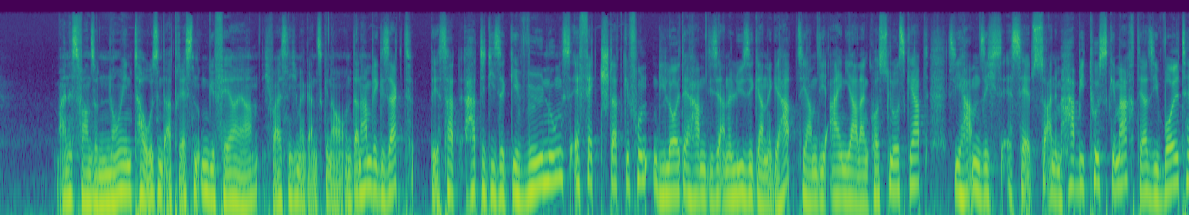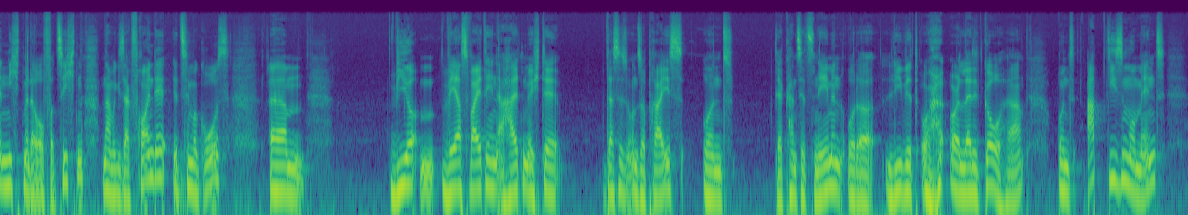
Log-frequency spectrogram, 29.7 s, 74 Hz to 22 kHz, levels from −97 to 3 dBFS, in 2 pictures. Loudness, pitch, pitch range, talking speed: -18 LUFS, 130 Hz, 120-145 Hz, 190 wpm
